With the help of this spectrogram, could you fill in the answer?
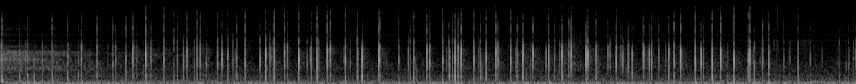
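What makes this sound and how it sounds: A small, flat, closed burgundy leather wallet or pouch is held close to the microphone while fingertips and nails tap and scratch its surface. The result is a dense, quiet stream of very short, dry clicks and scratches with almost no ring, carrying bright high-frequency detail over a low background rumble.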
